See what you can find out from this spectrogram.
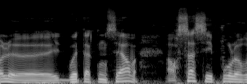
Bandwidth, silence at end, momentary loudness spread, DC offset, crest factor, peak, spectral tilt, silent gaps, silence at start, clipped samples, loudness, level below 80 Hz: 15 kHz; 0 s; 6 LU; under 0.1%; 16 dB; -6 dBFS; -6 dB/octave; none; 0 s; under 0.1%; -24 LUFS; -44 dBFS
